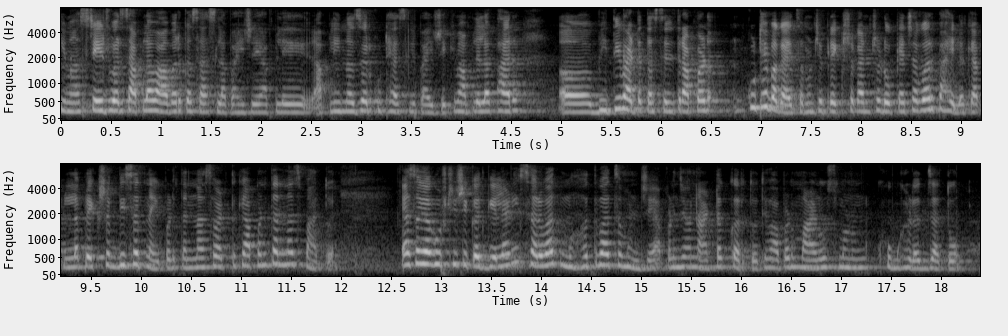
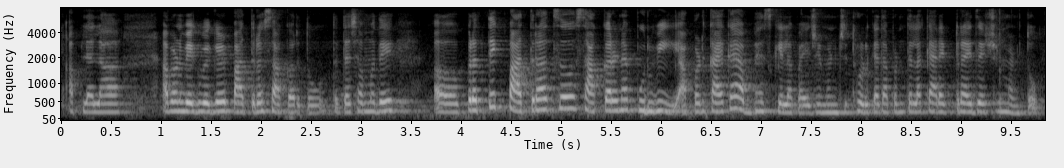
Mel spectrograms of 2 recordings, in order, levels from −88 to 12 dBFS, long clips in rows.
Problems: background sounds at intervals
